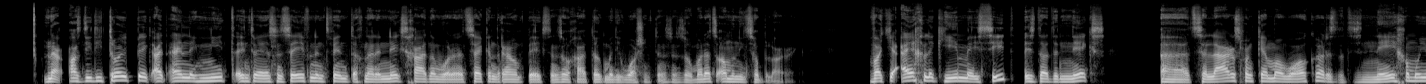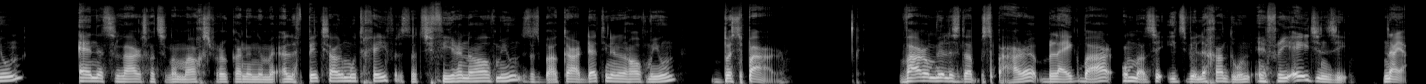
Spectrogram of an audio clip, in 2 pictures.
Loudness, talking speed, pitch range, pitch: -18 LUFS, 210 wpm, 120-150 Hz, 135 Hz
